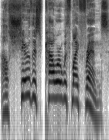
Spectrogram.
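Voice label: level up, English; cookie run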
